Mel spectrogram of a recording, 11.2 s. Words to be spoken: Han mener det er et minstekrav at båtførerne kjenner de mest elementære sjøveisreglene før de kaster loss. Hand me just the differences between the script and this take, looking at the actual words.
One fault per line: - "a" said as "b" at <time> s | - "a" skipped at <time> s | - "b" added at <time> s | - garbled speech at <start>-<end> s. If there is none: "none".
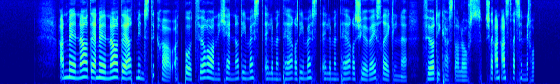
- "mener det" added at 1.9 s
- "de mest elementære" added at 5.9 s
- garbled speech at 9.7-10.7 s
